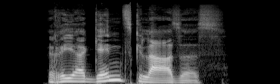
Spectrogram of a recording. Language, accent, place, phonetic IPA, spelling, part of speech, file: German, Germany, Berlin, [ʁeaˈɡɛnt͡sɡlaːzəs], Reagenzglases, noun, De-Reagenzglases.ogg
- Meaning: genitive singular of Reagenzglas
